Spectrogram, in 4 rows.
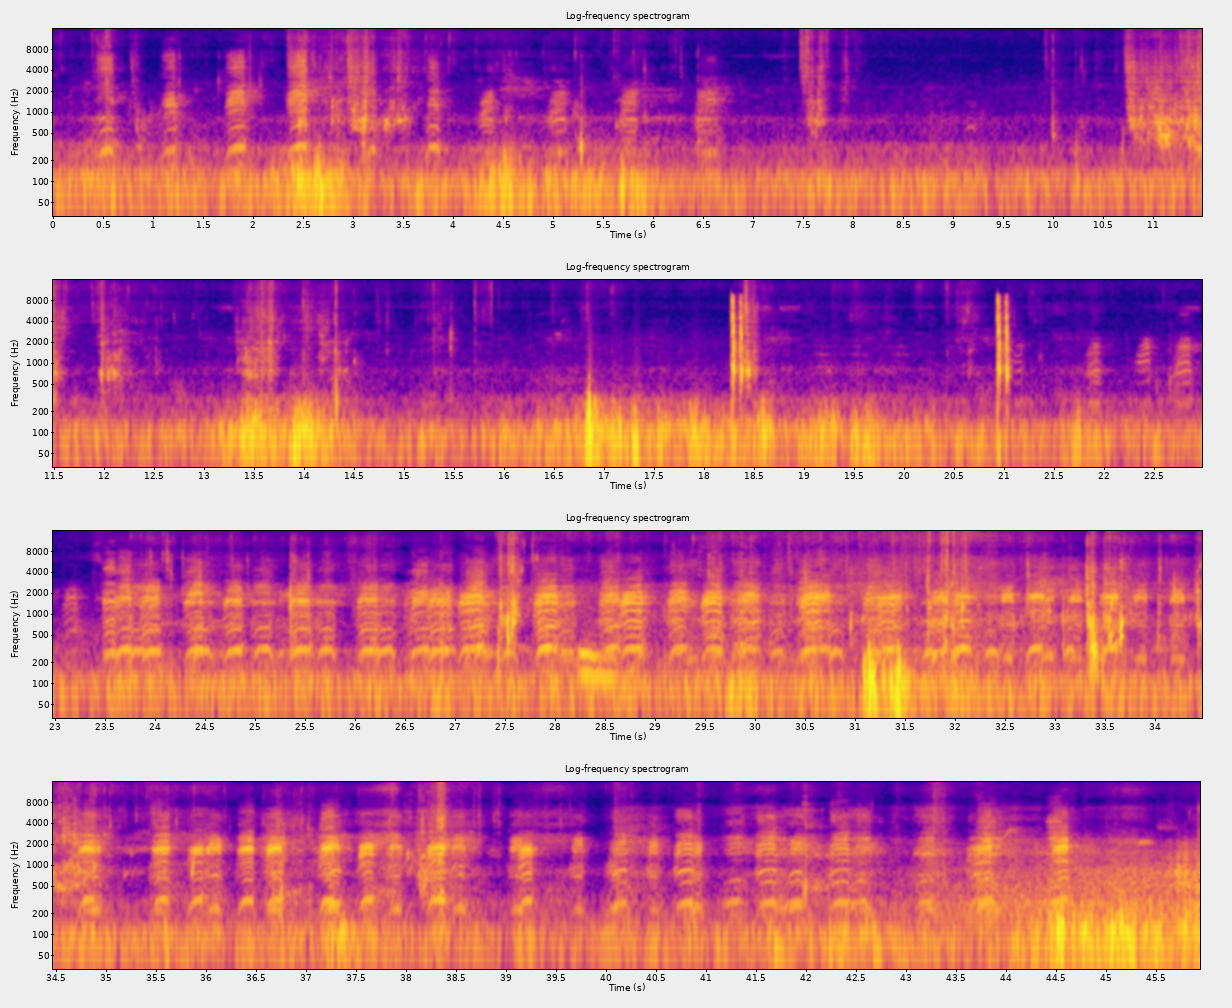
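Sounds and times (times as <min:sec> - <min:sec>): waterfowl quacking and honking: 0:00.3 - 0:02.8, 0:03.6 - 0:06.7, 0:21.8 - 0:44.8.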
